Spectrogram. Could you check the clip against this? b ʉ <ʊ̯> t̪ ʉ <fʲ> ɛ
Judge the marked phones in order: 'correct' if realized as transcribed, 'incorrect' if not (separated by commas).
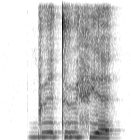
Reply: incorrect, correct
